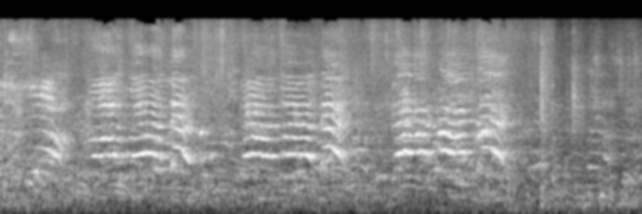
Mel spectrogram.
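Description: High-pitched voices shouting and cheering in long drawn-out calls, about four in a row, each falling in pitch at its end.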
